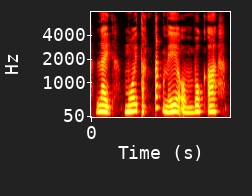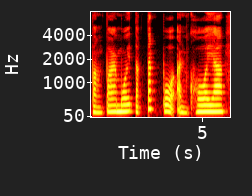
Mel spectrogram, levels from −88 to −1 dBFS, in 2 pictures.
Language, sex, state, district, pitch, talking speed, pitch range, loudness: Mizo, female, Mizoram, Aizawl, 180 Hz, 185 wpm, 165-185 Hz, -17 LUFS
